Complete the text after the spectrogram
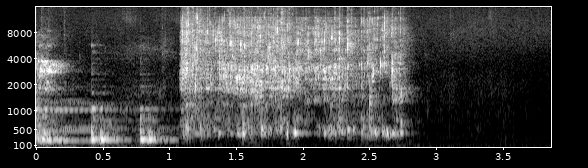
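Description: Water pours and splashes into a metal pot.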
